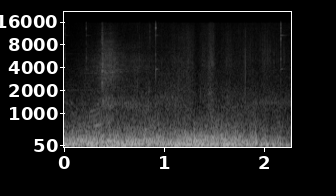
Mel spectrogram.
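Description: Wind buffeting the microphone on open water, a steady low rumble.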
